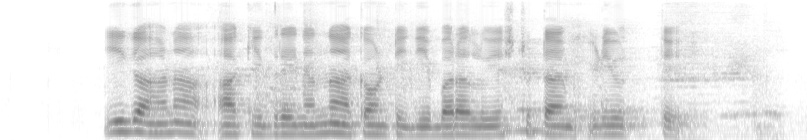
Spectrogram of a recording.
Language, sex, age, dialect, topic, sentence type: Kannada, male, 25-30, Coastal/Dakshin, banking, question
